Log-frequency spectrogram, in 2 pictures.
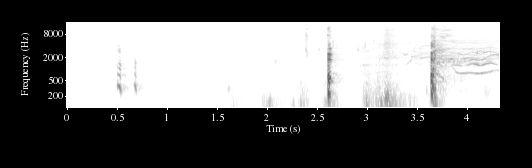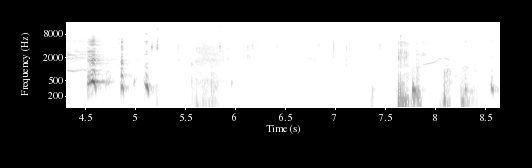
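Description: Chewing of gluten-free baked goods with nuts: faint, scattered crunches and wet mouth sounds come in short irregular bursts, with a brief murmured vocal sound partway through.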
